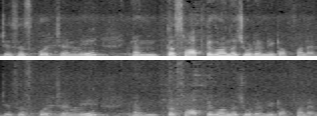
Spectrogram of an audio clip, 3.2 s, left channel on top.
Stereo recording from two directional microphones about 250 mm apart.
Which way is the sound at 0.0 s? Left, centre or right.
Left.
